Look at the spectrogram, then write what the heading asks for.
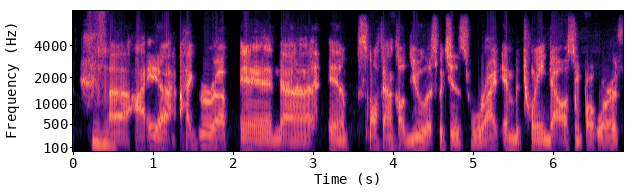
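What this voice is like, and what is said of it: Texas accent. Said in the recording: “you probably can already tell, but with my Texas accent”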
